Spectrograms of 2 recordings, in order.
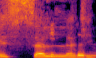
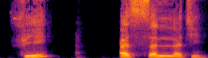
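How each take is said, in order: First: Fi runs straight into sallati without stopping. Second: A stop follows fi, then as-sallati starts anew. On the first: "comme on fait la liaison avec le fi" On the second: "si tu t'arrêtes ... tu devras reprononcer le alif"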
